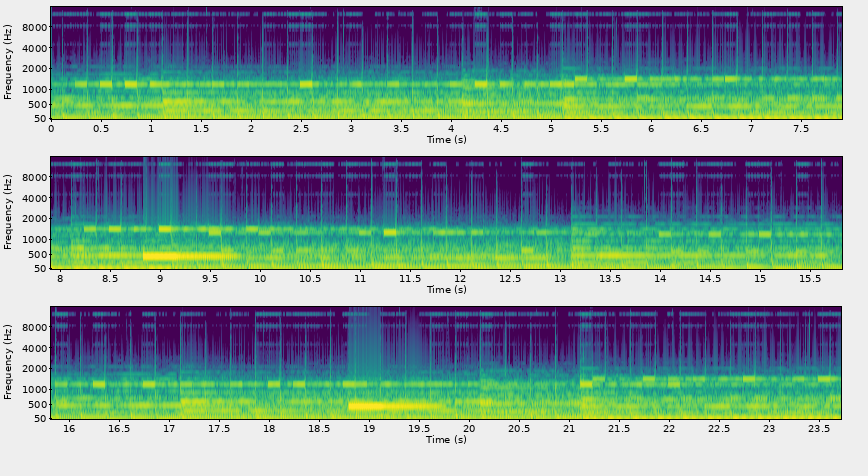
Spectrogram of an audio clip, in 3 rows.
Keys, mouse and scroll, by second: 1.4 z, 6.4 z, 7.3 a, 8.0 middle click, 8.7 z, 12.7-14.1 middle drag, 14.4 ctrl+r, 15.8-17.5 typing, 19.0 z, 19.5 click, 20.4-22.7 middle drag, 22.7 right click, 23.6 x.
